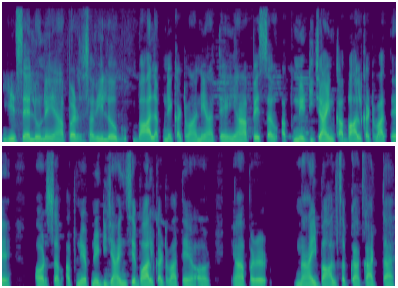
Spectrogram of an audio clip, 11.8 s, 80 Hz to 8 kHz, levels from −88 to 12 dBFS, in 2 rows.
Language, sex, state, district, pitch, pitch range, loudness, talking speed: Hindi, male, Bihar, Lakhisarai, 125 Hz, 120-130 Hz, -23 LUFS, 190 wpm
